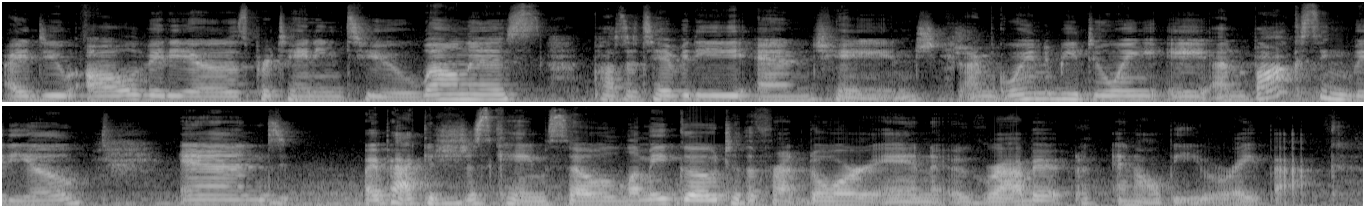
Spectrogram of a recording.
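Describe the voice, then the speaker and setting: A woman's voice: low-pitched, slight background noise. Chatty young woman vlogging at home. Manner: chatty and bubbly, quick asides. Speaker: wellness vlogger. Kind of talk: casual vlog chat. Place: home, indoors.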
